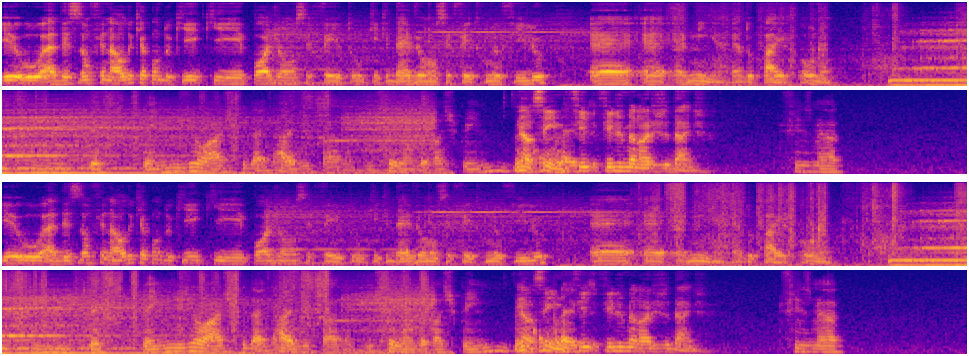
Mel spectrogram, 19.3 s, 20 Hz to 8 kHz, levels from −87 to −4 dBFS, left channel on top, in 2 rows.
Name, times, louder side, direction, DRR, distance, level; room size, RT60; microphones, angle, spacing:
voice 1, 0.0-5.5 5.8-8.3 14.8-16.7, left 5 dB, 80° left, 0.8 m, -23 dB
sound 1, 2.6-6.2 8.9-14.0, equal, ahead, 0.4 m, -28 dB
sound 2, 5.6-14.2, right 6 dB, 70° right, 0.4 m, -37 dB
voice 2, 9.9-10.7 11.0-15.4 17.5-18.0, right 3 dB, 85° right, 0.8 m, -26 dB
2.6 x 2.2 x 2.5 m
head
